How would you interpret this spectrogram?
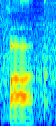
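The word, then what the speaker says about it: Palk: इस स्टेट का नाम है पाक। ठीक है? एल इसमें साइलेंट है।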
